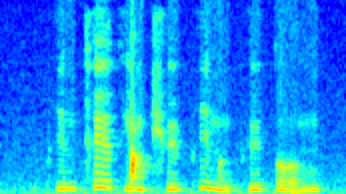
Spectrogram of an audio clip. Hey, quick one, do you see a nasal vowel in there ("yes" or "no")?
no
